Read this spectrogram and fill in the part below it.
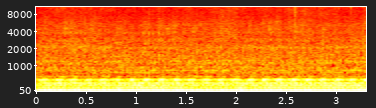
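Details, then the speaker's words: BMW E36 idling after jump start, alternator charging check (should read over 14 V): steady even low rumble, no ticks, knocks or whine; alternator found charging fine, owner suspects the three-year-old Halfords battery behind the no-start. "Okay, so that's started up now. Sorry if it's a bit loud, but we're going to check to see if the alternator is now working."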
